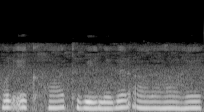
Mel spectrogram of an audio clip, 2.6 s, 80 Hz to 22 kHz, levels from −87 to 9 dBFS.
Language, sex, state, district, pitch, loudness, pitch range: Hindi, female, Uttar Pradesh, Saharanpur, 190 Hz, -14 LUFS, 185-200 Hz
